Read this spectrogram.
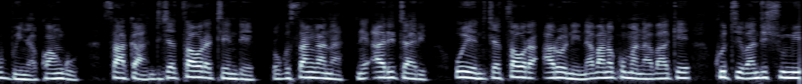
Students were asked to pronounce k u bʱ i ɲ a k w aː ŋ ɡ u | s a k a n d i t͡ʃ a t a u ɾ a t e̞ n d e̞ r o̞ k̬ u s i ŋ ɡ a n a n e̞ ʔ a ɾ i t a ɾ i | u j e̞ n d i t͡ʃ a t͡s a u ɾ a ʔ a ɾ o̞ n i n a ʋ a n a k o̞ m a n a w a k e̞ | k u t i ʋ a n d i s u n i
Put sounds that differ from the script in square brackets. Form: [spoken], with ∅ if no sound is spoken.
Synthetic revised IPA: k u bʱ i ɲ a k w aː ŋ ɡ u | s a k a n d i t͡ʃ a [t͡s] a u ɾ a t e̞ n d e̞ r o̞ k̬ u s [a] ŋ ɡ a n a n e̞ ʔ a ɾ i t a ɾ i | u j e̞ n d i t͡ʃ a t͡s a u ɾ a ʔ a ɾ o̞ n i n a ʋ a n a k o̞ m a n a [ʋ] a k e̞ | k u t i ʋ a n d i [ʃ] u [m] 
